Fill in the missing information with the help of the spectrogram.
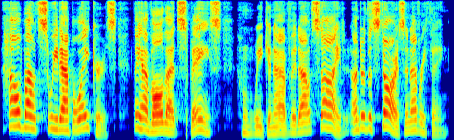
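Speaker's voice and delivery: high, loud and bubbly; excited suggestion. Acted. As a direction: pitch the idea with glee.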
